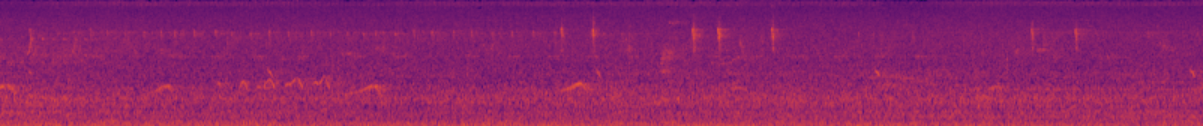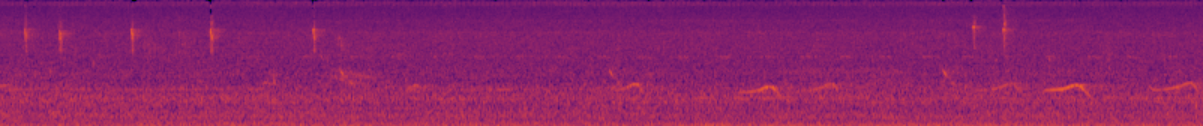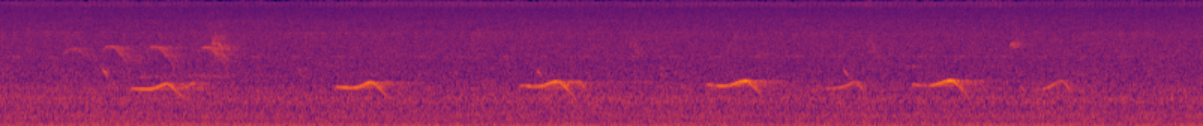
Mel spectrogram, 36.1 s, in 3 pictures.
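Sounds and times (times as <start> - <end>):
steady low rumble: 0.0 - 36.0
bird call rising and falling: 29.2 - 30.1, 31.1 - 34.9.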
